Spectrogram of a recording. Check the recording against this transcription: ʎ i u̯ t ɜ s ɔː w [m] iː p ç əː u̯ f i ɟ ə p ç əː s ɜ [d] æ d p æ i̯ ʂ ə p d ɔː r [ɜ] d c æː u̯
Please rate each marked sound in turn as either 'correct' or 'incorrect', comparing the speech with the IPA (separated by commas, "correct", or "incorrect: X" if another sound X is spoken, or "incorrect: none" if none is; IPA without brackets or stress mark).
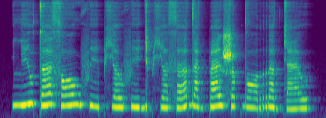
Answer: incorrect: f, correct, correct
